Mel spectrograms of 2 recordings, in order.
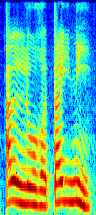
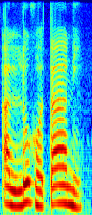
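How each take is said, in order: First: The ending has an 'ai' sound before n. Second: The ending has a plain 'a' before n. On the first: The speaker calls it right. "ditandai dengan ya" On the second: The speaker calls it wrong.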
